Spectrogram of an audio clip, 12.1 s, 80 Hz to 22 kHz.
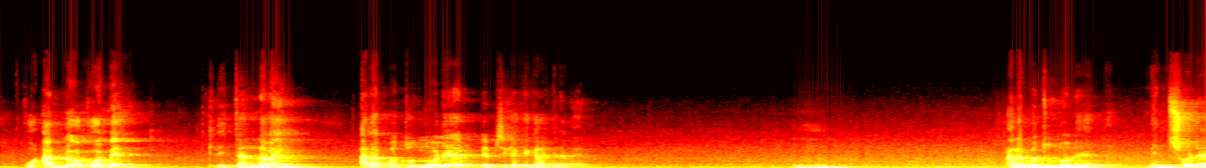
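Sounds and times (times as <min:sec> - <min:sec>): low hum: 0:00.0 - 0:12.0
microphone hiss: 0:00.0 - 0:12.0.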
